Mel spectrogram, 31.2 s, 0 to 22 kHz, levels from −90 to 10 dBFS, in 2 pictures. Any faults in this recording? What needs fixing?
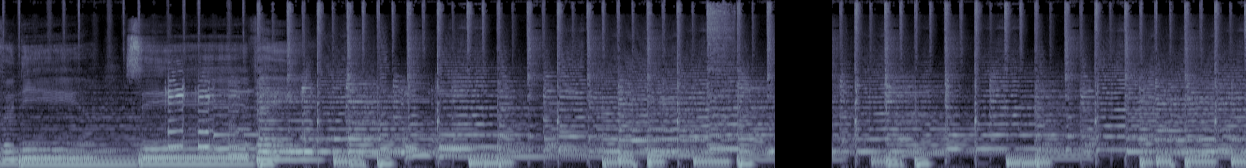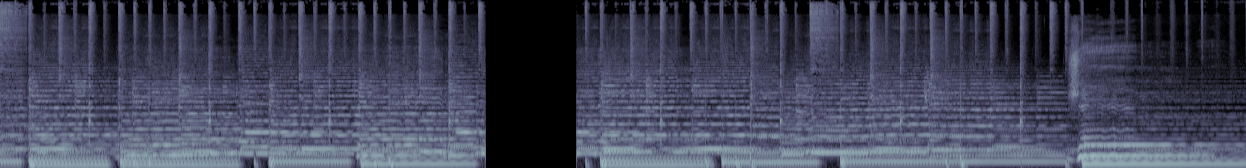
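Two playback stalls, at 9.68–10.41 s and 21.64–22.79 s, where the sound cuts to silence for 0.72 s and 1.14 s, likely from the player starving or blocking. A bigger playback buffer and keeping decoding off the output thread should stop it.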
